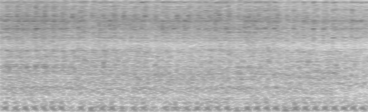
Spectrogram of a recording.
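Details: Rusi Gala motorcycle after top overhaul (new piston, piston rings, valve seals for excessive clearance and oil burning; exhaust cleaned): even, steady single-cylinder putter around thirteen beats a second, no misses or knocks, no more white smoke; normal healthy idle.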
